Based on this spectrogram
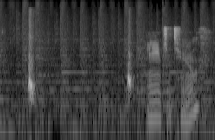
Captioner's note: card whipping sound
